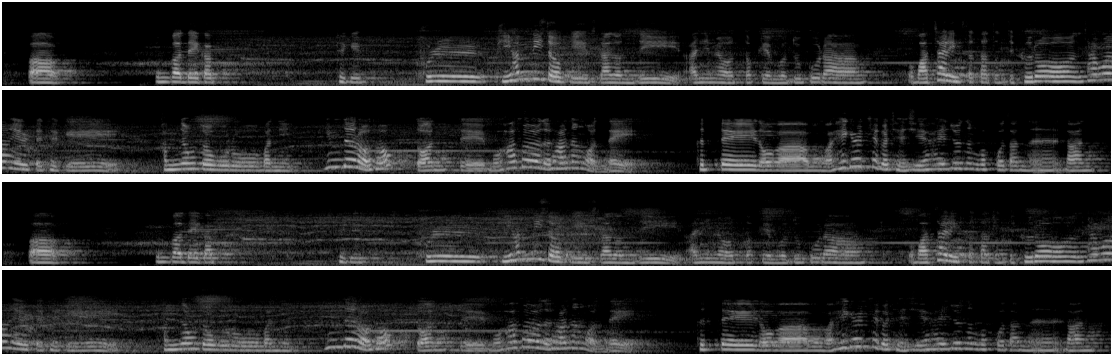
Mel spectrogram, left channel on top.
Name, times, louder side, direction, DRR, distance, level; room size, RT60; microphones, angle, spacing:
voice 1, 0.3-0.6 1.5-2.2 3.4-3.7 4.2-8.7 9.1-12.3 12.7-14.0 14.3-17.4 18.0-22.0, left 2 dB, 55° left, 6 dB, 1.9 m, -29 dB
sound 1, 0.8-18.4, right 1 dB, 5° left, 4.8 m, -50 dB
sound 2, 2.0-6.2 8.8-16.0, right 4 dB, 40° right, 5.9 m, -50 dB
28.5 x 25.0 x 6.1 m, 1.0 s
head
